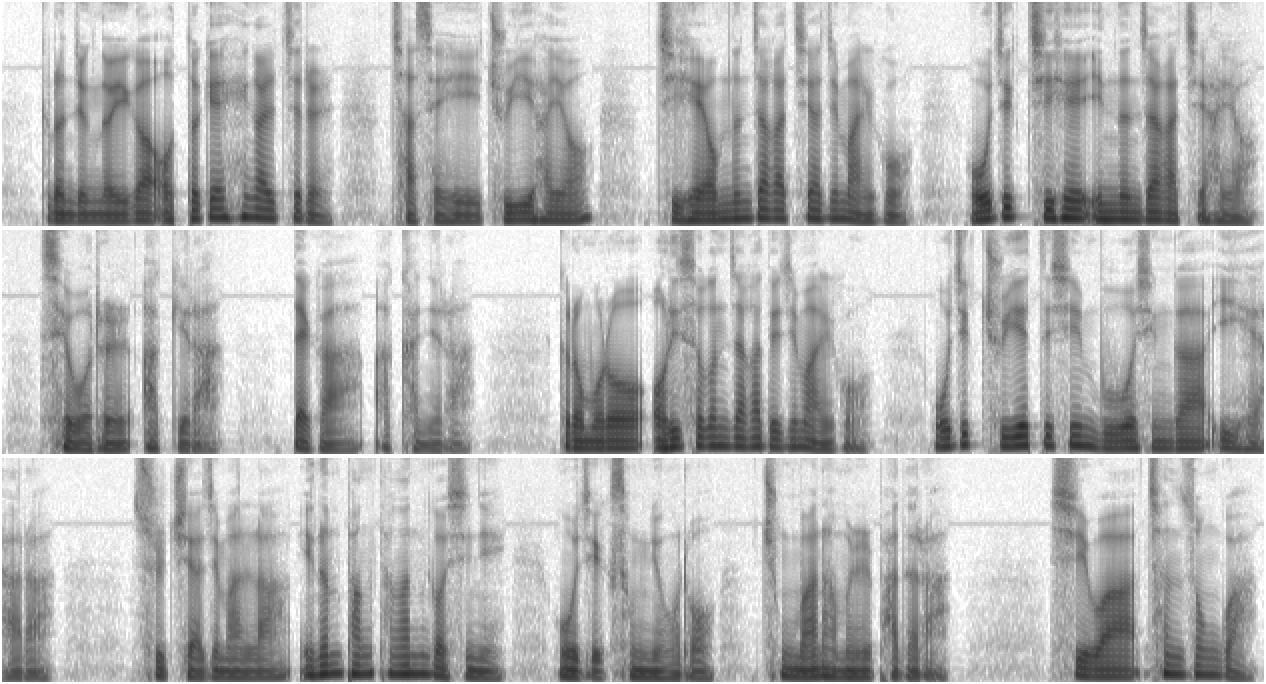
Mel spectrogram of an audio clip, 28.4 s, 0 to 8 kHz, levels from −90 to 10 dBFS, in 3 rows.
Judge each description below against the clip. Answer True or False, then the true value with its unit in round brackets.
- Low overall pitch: True (90 Hz)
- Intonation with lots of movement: True (5.7 semitones)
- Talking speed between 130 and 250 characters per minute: True (245 characters per minute)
